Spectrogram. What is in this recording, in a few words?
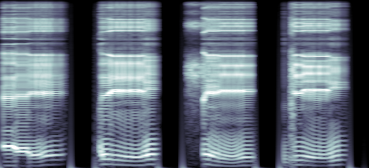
Robot A, B, C, D, robot vox; X-Static Goldmine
